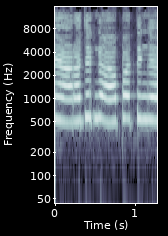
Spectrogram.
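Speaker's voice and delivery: put-on high child voice, desperate calls for rescue; a small girl screaming for her mother from the water; tearful high-pitched pleading; little girl crying for help. Girl still calling for help.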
